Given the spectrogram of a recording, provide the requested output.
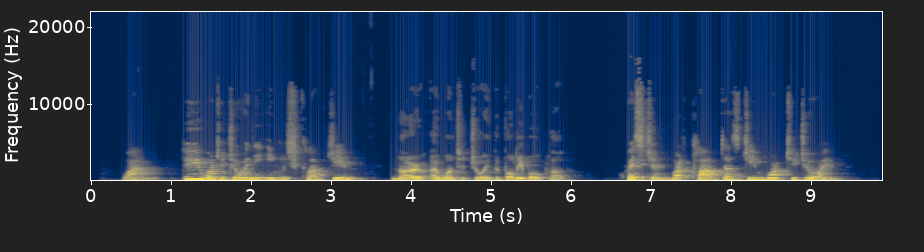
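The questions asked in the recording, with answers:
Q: What club does Jim want to join?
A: The volleyball club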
